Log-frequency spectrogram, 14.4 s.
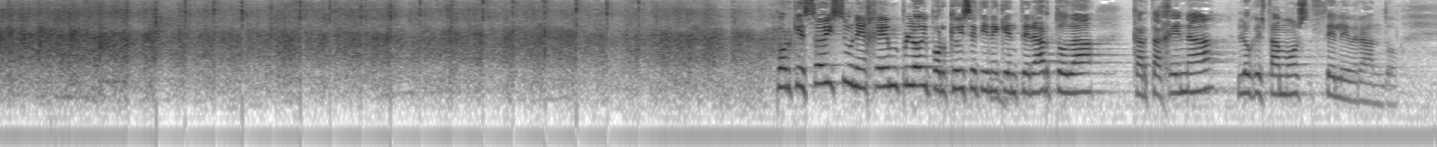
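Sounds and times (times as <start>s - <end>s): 
audience applause: 0.0s - 8.4s
speech: 7.8s - 14.3s.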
